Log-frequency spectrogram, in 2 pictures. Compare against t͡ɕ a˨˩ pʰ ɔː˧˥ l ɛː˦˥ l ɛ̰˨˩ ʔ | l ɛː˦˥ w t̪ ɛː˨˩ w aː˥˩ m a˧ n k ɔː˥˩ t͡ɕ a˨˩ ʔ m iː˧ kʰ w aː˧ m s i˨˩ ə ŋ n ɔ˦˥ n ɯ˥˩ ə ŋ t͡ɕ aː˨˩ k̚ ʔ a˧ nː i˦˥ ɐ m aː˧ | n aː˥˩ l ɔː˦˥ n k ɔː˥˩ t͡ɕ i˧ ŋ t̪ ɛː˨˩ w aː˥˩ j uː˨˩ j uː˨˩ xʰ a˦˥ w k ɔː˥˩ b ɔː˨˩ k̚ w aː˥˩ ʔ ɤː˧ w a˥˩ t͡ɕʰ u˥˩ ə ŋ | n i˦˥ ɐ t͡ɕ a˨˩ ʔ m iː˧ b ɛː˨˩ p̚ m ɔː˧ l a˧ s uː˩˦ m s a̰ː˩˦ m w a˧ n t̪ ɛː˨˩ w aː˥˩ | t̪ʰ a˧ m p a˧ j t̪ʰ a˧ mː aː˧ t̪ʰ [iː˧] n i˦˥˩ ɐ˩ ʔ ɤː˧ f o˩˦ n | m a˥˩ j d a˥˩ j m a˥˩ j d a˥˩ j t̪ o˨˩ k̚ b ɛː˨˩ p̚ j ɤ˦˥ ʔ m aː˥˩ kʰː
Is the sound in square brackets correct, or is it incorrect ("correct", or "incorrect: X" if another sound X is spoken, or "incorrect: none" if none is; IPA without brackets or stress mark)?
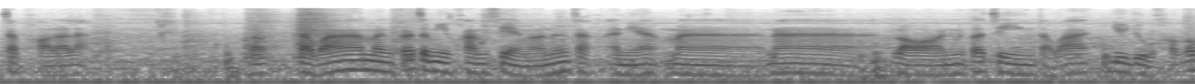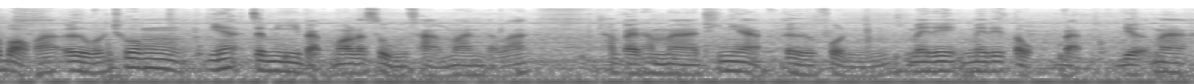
incorrect: iː˥˩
